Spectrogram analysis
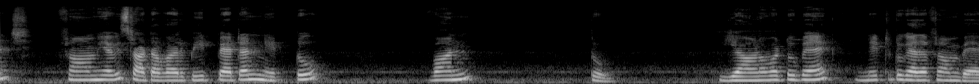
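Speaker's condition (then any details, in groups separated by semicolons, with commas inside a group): No condition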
